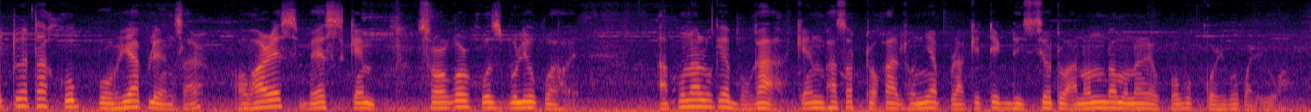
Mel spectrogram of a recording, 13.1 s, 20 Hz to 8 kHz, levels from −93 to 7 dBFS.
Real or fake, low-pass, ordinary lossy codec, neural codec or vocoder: real; none; none; none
